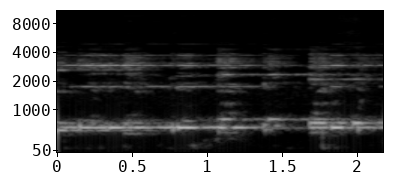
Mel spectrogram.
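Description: Tinny electronic melody from a light-up transparent gear toy car's built-in speaker: a quick run of beeping notes, changing several times a second.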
